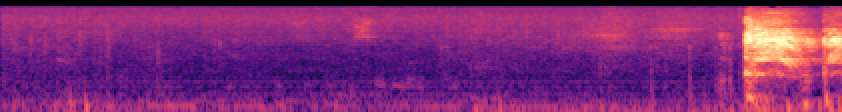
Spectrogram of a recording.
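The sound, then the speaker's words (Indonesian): A loud, harsh cough bursts out near the end, following several seconds of low, steady background noise. “Nah ini ujian batuk ya.”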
